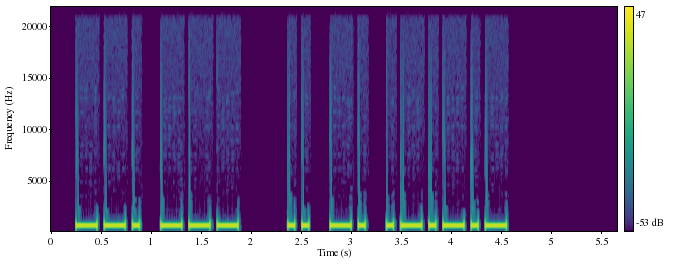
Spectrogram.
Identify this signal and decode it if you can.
Morse code, heard as a keyed tone, about 17 wpm, 700 Hz. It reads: GO IN.
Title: Sentences from Top 400 Words and Abbreviations 17wpm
